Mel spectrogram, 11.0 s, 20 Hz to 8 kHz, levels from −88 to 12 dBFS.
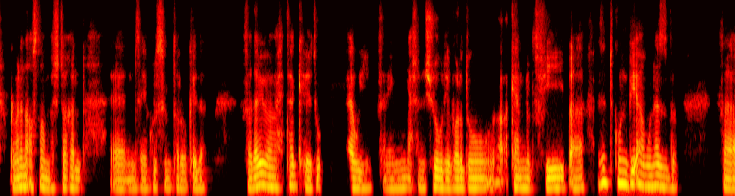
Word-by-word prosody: وكمان 105 Hz, +3 st, +2 dB
أنا 120 Hz, 0 st, +4 dB
أصلًا 110 Hz, -3 st, 0 dB
باشتغل 105 Hz, +2 st, -1 dB, 0.5 s
آآ 95 Hz, 0 st, -2 dB
زي 95 Hz, -1 st, -5 dB
call 105 Hz, +2 st, -6 dB
center 100 Hz, -1 st, -5 dB
وكده، 95 Hz, +1 st, -2 dB, 0.6 s
فده 105 Hz, +3 st, +3 dB
بيبقى 130 Hz, -2 st, +6 dB
محتاج 115 Hz, +3 st, -1 dB
هدوء 100 Hz, -1 st, 0 dB, 0.4 s
أوي، 100 Hz, 0 st, 0 dB
فاهمني، 100 Hz, +2 st, -5 dB
عشان 100 Hz, 0 st, -6 dB
شغلي 105 Hz, -2 st, +3 dB
برضه 105 Hz, +1 st, +2 dB
أكمِّل 105 Hz, -6 st, -1 dB
فيه 110 Hz, +2 st, +2 dB
بقى 105 Hz, +1 st, 0 dB, 0.2 s
لازم 160 Hz, +3 st, +4 dB
تكون 150 Hz, -1 st, +3 dB
بيئة 145 Hz, -2 st, +4 dB
مناسبة. 115 Hz, -4 st, 0 dB, 0.7 s
ف 105 Hz, -, -1 dB
105 Hz, 140 wpm, -25 LUFS, 100-115 Hz, 0.7 s, بيبقى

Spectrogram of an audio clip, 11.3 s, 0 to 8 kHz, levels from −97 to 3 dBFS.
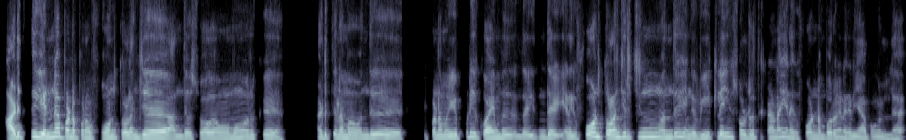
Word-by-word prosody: அடுத்து 210 Hz, +5 st, +3 dB, 0.2 s
என்ன 215 Hz, +4 st, +5 dB
பண்ண 200 Hz, -1 st, +5 dB
போறோம்? 185 Hz, -4 st, -1 dB
ஃபோன் 180 Hz, +3 st, 0 dB
தொலைஞ்ச 175 Hz, +2 st, +2 dB, 0.4 s
அந்த 155 Hz, +1 st, -3 dB, 0.2 s
சோகமும் 170 Hz, +4 st, 0 dB
இருக்கு. 185 Hz, +1 st, -4 dB, 0.6 s
அடுத்து 175 Hz, +6 st, -4 dB
நம்ம 180 Hz, -2 st, +1 dB
வந்து 180 Hz, +3 st, +1 dB, 0.6 s
இப்போ 150 Hz, +3 st, -7 dB
நம்ம 155 Hz, -1 st, 0 dB
எப்டி 165 Hz, +8 st, -3 dB
கோயம்ப 185 Hz, 0 st, +2 dB
இந்த 155 Hz, +2 st, -4 dB, 0.2 s
இந்த 190 Hz, -1 st, -2 dB, 0.2 s
எனக்கு 155 Hz, -4 st, -3 dB
ஃபோன் 240 Hz, +5 st, +5 dB
தொலைஞ்சுருச்சுன்னு 220 Hz, +3 st, +2 dB
வந்து 190 Hz, +3 st, 0 dB
எங்க 165 Hz, -4 st, -1 dB
வீட்டிலயும் 205 Hz, +4 st, -1 dB
சொல்றதுக்கான 185 Hz, +2 st, -4 dB
எனக்கு 175 Hz, -5 st, -5 dB
ஃபோன் 165 Hz, +3 st, -5 dB
நம்பரும் 165 Hz, +3 st, -3 dB
எனக்கு 160 Hz, -5 st, -4 dB
ஞாபகம் 135 Hz, 0 st, -6 dB
இல்ல. 115 Hz, 0 st, -9 dB
180 Hz, 165 wpm, -23 LUFS, 165-195 Hz, 0.6 s, என்ன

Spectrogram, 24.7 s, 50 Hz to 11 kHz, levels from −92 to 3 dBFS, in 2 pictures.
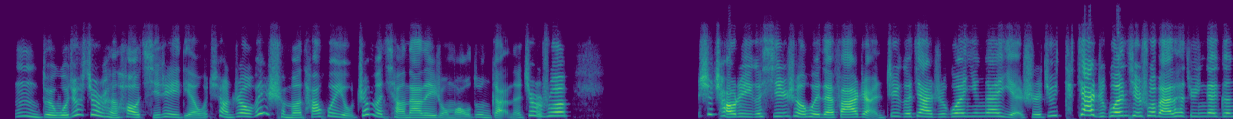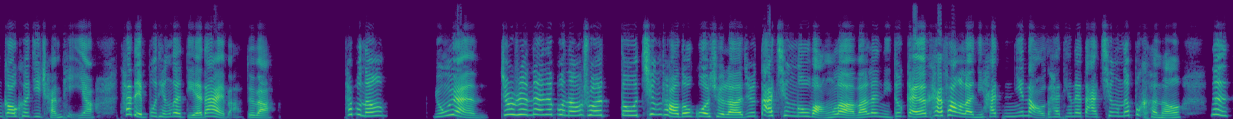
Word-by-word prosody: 嗯， 315 Hz, -7 st, -11 dB
对， 230 Hz, -2 st, -3 dB
我 215 Hz, +1 st, -4 dB
就 -, -, -6 dB
是 -, -, -17 dB
就 435 Hz, -5 st, -3 dB
是 -, -, -8 dB
很 200 Hz, -, -5 dB
好 235 Hz, -, -1 dB
奇 225 Hz, -1 st, -13 dB
这 270 Hz, -3 st, -6 dB
一 235 Hz, -, -7 dB
点， 180 Hz, -1 st, -8 dB
我 -, -, -16 dB
就 -, -, -18 dB
想 240 Hz, -2 st, -6 dB
知 -, -, -9 dB
道 305 Hz, -, +1 dB
为 280 Hz, -, -8 dB
什 265 Hz, -, -7 dB
么 210 Hz, +1 st, -4 dB
它 275 Hz, +5 st, -3 dB
会 310 Hz, -4 st, -8 dB
有 -, -, -9 dB
这 470 Hz, +3 st, -7 dB
么 280 Hz, -, -5 dB
强 195 Hz, -6 st, -7 dB
大 210 Hz, 0 st, -1 dB
的 205 Hz, -, -5 dB
一 195 Hz, -, -5 dB
种 180 Hz, -2 st, -13 dB
矛 165 Hz, +1 st, -8 dB
盾 230 Hz, +1 st, -14 dB
感 -, -, -6 dB
呢， -, -, -14 dB
就 390 Hz, -1 st, -6 dB
是 -, -, -6 dB
说 355 Hz, +2 st, +2 dB, 1.3 s
是 -, -, -3 dB
朝 265 Hz, -, +5 dB
着 290 Hz, -, -4 dB
一 275 Hz, -, -4 dB
个 280 Hz, +1 st, -7 dB
新 320 Hz, +2 st, -5 dB
社 275 Hz, -6 st, -1 dB
会 260 Hz, -3 st, -2 dB
在 230 Hz, -2 st, +1 dB
发 245 Hz, +2 st, +3 dB
展， 210 Hz, -5 st, -4 dB
这 320 Hz, +7 st, -9 dB
个 285 Hz, -1 st, -5 dB
价 295 Hz, -3 st, +2 dB
值 275 Hz, 0 st, -12 dB
观 310 Hz, +2 st, -2 dB
应 315 Hz, 0 st, -12 dB
该 315 Hz, 0 st, -1 dB
也 290 Hz, -6 st, -7 dB
是 235 Hz, 0 st, -7 dB
就 365 Hz, +6 st, -9 dB
它 375 Hz, -, -13 dB
价 440 Hz, -2 st, +6 dB
值 310 Hz, -, -8 dB
观 355 Hz, +2 st, +4 dB
其 370 Hz, -, -5 dB
实 340 Hz, -, -2 dB
说 360 Hz, 0 st, -2 dB
白 265 Hz, -4 st, +5 dB
了， 315 Hz, -, -3 dB
它 335 Hz, -, -4 dB
就 315 Hz, -1 st, -12 dB
应 310 Hz, -, -13 dB
该 315 Hz, 0 st, 0 dB
跟 310 Hz, 0 st, -7 dB
高 310 Hz, 0 st, +5 dB
科 335 Hz, 0 st, -4 dB
技 290 Hz, -2 st, -8 dB
产 245 Hz, -, -5 dB
品 -, -, -15 dB
一 -, -, -19 dB
样， -, -, -4 dB, 0.2 s
它 -, -, +3 dB
得 -, -, +2 dB
不 330 Hz, -6 st, -9 dB
停 280 Hz, -1 st, -7 dB
地 315 Hz, -2 st, +3 dB
迭 210 Hz, 0 st, 0 dB
代 315 Hz, 0 st, +6 dB
吧， -, -, -14 dB
对 -, -, -7 dB
吧？ -, -, +2 dB, 0.7 s
它 -, -, 0 dB
不 475 Hz, -, -3 dB
能 365 Hz, +3 st, +3 dB, 0.5 s
永 300 Hz, +8 st, -6 dB
远 -, -, +3 dB
就 455 Hz, -, +1 dB
是 485 Hz, -, +5 dB, 0.2 s
那 485 Hz, -, +3 dB
那 470 Hz, -, +3 dB
不 455 Hz, 0 st, -1 dB
能 395 Hz, +1 st, +4 dB
说 425 Hz, -1 st, +2 dB, 0.2 s
都 410 Hz, 0 st, +1 dB
清 -, -, -1 dB
朝 305 Hz, -10 st, +7 dB
都 310 Hz, +2 st, +3 dB
过 310 Hz, -1 st, +2 dB
去 290 Hz, -4 st, -2 dB
了， 230 Hz, -2 st, +5 dB
就 325 Hz, -, -7 dB
是 -, -, -5 dB
大 350 Hz, +2 st, +6 dB
清 370 Hz, -1 st, -6 dB
都 330 Hz, -1 st, -1 dB
亡 220 Hz, -4 st, +3 dB
了。 255 Hz, -7 st, +6 dB
完 235 Hz, +5 st, +3 dB
了， 320 Hz, -, +1 dB
你 265 Hz, -5 st, -14 dB
都 320 Hz, -, -6 dB
改 -, -, +5 dB
革 290 Hz, -, +7 dB
开 360 Hz, +4 st, +5 dB
放 385 Hz, -6 st, +6 dB
了， 255 Hz, -, +7 dB
你 235 Hz, -, -12 dB
还 295 Hz, +3 st, -1 dB
你 300 Hz, +4 st, -9 dB
脑 355 Hz, -, 0 dB
子 260 Hz, -, -11 dB
还 270 Hz, -, -5 dB
停 305 Hz, +2 st, -16 dB
着 315 Hz, -, -1 dB
大 275 Hz, -2 st, 0 dB
清， 350 Hz, +2 st, -8 dB
那 380 Hz, -, 0 dB
不 460 Hz, -, -8 dB
可 235 Hz, -, -3 dB
能。 205 Hz, +3 st, -1 dB, 0.3 s
那 485 Hz, -, +3 dB
305 Hz, 340 characters per minute, -20 LUFS, 250-355 Hz, 1.3 s, 朝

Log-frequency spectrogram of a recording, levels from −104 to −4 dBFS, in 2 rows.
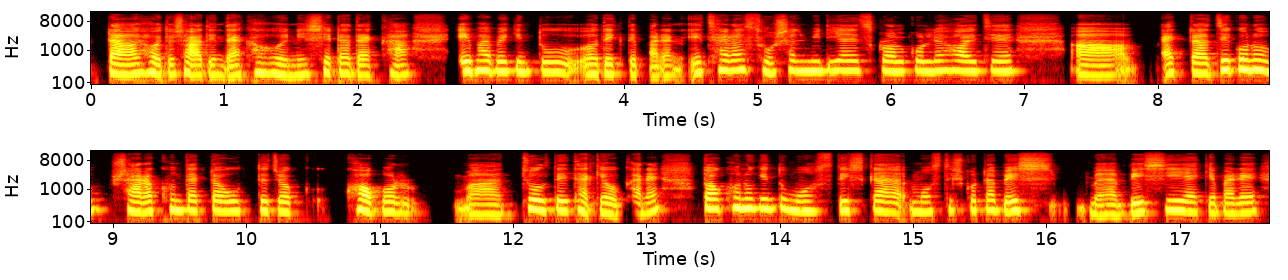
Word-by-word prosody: টা 195 Hz, -, +9 dB, 0.2 s
হয়তো 190 Hz, -3 st, +1 dB
সারাদিন 175 Hz, 0 st, +3 dB
দেখা 180 Hz, +4 st, -2 dB
হয়নি 180 Hz, -1 st, -1 dB
সেটা 205 Hz, -2 st, -1 dB
দেখা। 175 Hz, 0 st, -4 dB, 0.5 s
এভাবে 235 Hz, -1 st, +3 dB
কিন্তু 220 Hz, 0 st, -1 dB, 0.3 s
আ -, -, +3 dB
দেখতে 190 Hz, -1 st, -4 dB
পারেন। 170 Hz, +2 st, -2 dB, 0.2 s
এছাড়া 245 Hz, +3 st, 0 dB, 0.2 s
সোশ্যাল 230 Hz, +2 st, -1 dB
মিডিয়ায় 240 Hz, +1 st, 0 dB
স্ক্রল 225 Hz, -2 st, 0 dB
করলে 230 Hz, 0 st, +1 dB
হয় 230 Hz, -1 st, +2 dB
যে 230 Hz, -1 st, +1 dB, 0.6 s
আ -, -, +6 dB, 0.6 s
একটা 205 Hz, 0 st, 0 dB, 0.2 s
যেকোনো 255 Hz, 0 st, +5 dB, 0.3 s
সারাক্ষণ 210 Hz, +2 st, +2 dB
তো -, -, +1 dB
একটা 220 Hz, 0 st, -2 dB
উত্তেজক 215 Hz, -2 st, -2 dB, 0.4 s
খবর 210 Hz, -3 st, +5 dB, 0.6 s
আ -, -, -1 dB, 0.3 s
চলতেই 230 Hz, -3 st, +3 dB
থাকে 200 Hz, -1 st, 0 dB
ওখানে। 185 Hz, +4 st, -4 dB, 0.4 s
তখনও 260 Hz, +1 st, +5 dB
কিন্তু 255 Hz, +1 st, 0 dB
মস্তিষ্কে 215 Hz, 0 st, -2 dB, 0.3 s
মস্তিষ্কটা 220 Hz, +2 st, -4 dB
বেশ 225 Hz, +2 st, +3 dB, 0.8 s
বেশি 195 Hz, +3 st, 0 dB, 0.2 s
একেবারে 190 Hz, -1 st, -2 dB
220 Hz, 130 wpm, -24 LUFS, 200-235 Hz, 0.8 s, টা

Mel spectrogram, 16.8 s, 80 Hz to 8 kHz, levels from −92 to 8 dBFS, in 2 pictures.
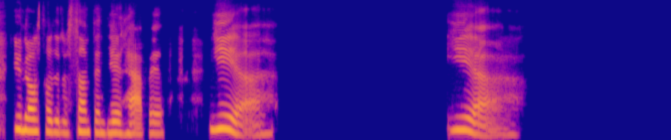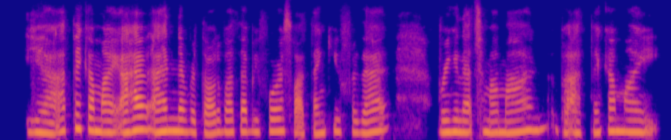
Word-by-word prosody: you 245 Hz, -2 st, +6 dB
know, 215 Hz, -2 st, +10 dB
so 205 Hz, -2 st, +3 dB
that 195 Hz, -1 st, +1 dB
if 180 Hz, -1 st, -3 dB
something 200 Hz, -2 st, +3 dB
did 185 Hz, 0 st, +3 dB
happen 175 Hz, 0 st, +2 dB, 0.6 s
Yeah. 185 Hz, -8 st, +5 dB, 2.2 s
Yeah. 175 Hz, -, +2 dB, 2.2 s
Yeah, 195 Hz, -3 st, -4 dB
I -, -, -2 dB
think 250 Hz, +1 st, -4 dB
I 225 Hz, -, +2 dB
might 195 Hz, -2 st, -2 dB
I 195 Hz, -, +1 dB
have 230 Hz, +3 st, +3 dB
I 200 Hz, -, -1 dB
had 210 Hz, +1 st, +1 dB
never 210 Hz, -2 st, -2 dB
thought 180 Hz, -1 st, -5 dB
about 200 Hz, 0 st, -6 dB
that 205 Hz, -1 st, -2 dB
before 210 Hz, +1 st, -6 dB
so 215 Hz, -, -10 dB
I -, -, -4 dB
thank 180 Hz, +2 st, -9 dB
you 210 Hz, -2 st, -7 dB
for 195 Hz, -1 st, -12 dB
that, 205 Hz, +5 st, -5 dB, 0.6 s
bringing 200 Hz, 0 st, -2 dB
that 195 Hz, -1 st, -4 dB
to 210 Hz, -, -10 dB
my 190 Hz, -1 st, -4 dB
mind, 215 Hz, +6 st, -4 dB
but 200 Hz, -, -7 dB
I 190 Hz, -, -4 dB
think 195 Hz, +3 st, -9 dB
I 215 Hz, -, -1 dB
might, 205 Hz, -1 st, -5 dB
200 Hz, 145 wpm, -22 LUFS, 190-215 Hz, 2.2 s, know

